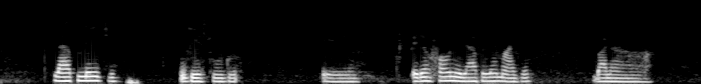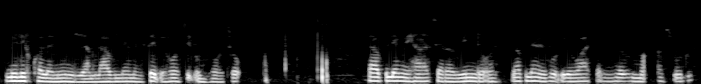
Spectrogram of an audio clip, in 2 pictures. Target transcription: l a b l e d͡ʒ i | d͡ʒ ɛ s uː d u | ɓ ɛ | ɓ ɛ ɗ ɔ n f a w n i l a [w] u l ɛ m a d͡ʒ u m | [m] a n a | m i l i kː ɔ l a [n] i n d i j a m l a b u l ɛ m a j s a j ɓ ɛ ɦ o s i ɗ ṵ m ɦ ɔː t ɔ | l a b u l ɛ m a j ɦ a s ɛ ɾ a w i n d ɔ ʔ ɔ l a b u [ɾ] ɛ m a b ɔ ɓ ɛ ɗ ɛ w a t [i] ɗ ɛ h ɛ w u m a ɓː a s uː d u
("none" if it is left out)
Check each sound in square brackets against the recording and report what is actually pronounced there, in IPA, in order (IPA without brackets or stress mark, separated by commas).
b, b, n, l, a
